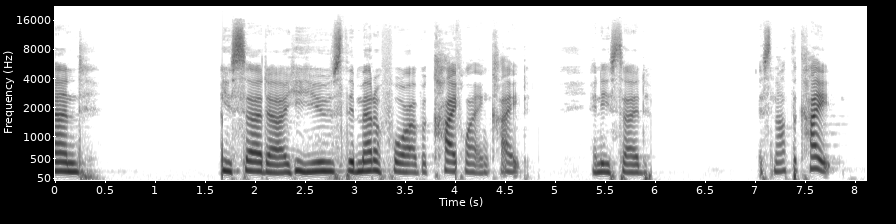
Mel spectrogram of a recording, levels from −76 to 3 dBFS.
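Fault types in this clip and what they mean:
Damaged data in a compressed stream: corrupted frames make the decoder lose sync and skip ahead, producing three short blips at 1.68, 4.02 and 5.97 s.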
